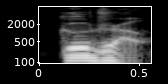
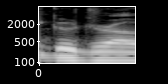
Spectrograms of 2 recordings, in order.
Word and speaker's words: Gaudreau: How do you pronounce it, Mark? Gaudreau.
